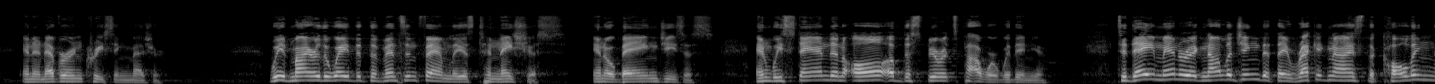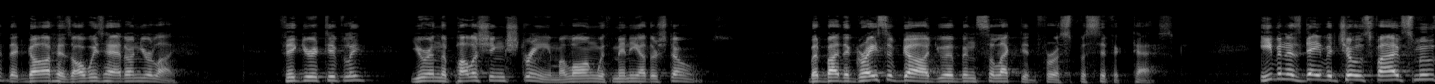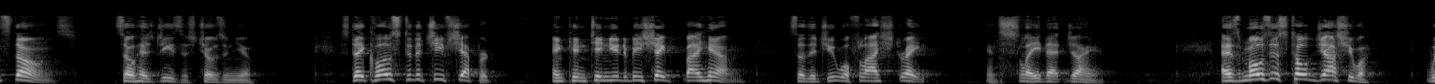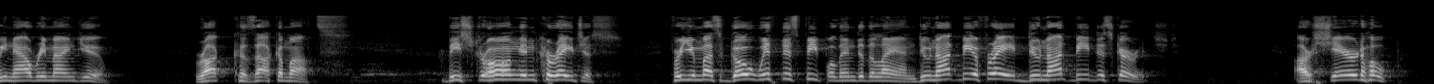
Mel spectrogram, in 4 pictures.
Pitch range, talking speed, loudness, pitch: 145-210 Hz, 145 wpm, -25 LUFS, 180 Hz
